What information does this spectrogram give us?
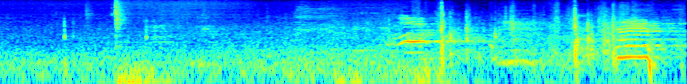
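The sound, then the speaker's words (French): A tennis serve by Novak Djokovic followed by a winning crosscourt backhand volley: a few sharp, crisp ball pops spaced a second or two apart, over a hum of arena noise and faint voices. “Il fait service volé et volée gagnante croisée de revers, magnifique.”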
